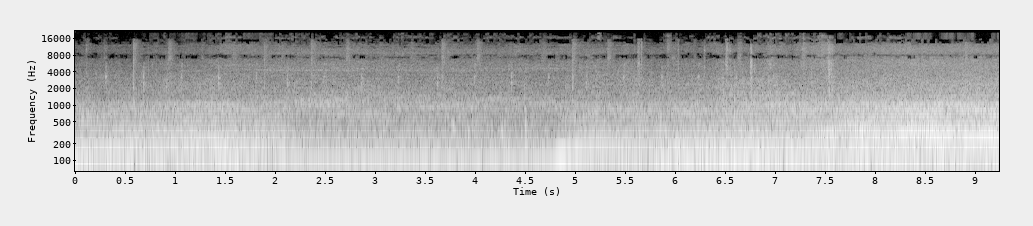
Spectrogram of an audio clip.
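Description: Chevrolet Corvette C7 cruising on the road, a steady low engine and road rumble with a gear-like pitch shift midway and rising drone toward the end, fairly loud and close with no talk.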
